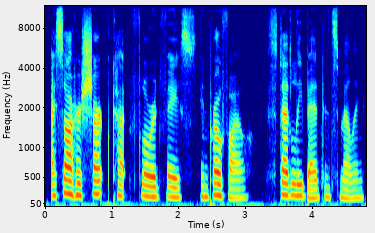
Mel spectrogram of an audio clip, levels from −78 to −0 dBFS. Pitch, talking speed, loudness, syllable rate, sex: 170 Hz, 160 wpm, -20 LUFS, 4.4 syllables/s, female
